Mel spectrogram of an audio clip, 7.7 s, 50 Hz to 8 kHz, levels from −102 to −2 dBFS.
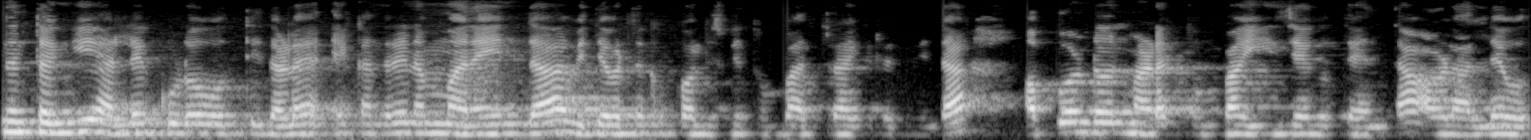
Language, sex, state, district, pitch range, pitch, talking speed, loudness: Kannada, female, Karnataka, Mysore, 180-200 Hz, 190 Hz, 210 wpm, -20 LUFS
